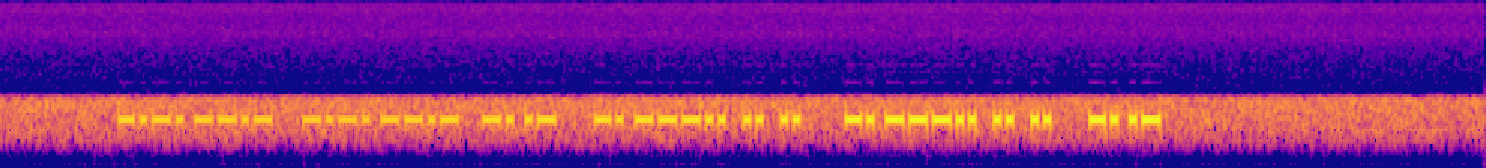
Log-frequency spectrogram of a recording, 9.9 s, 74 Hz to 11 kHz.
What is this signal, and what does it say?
Morse code, heard as a keyed tone, about 29 wpm, 320 Hz. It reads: CQ CQ NA N8II N8II NA
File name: 2016 JAN CW NAQP / 2016 Jan naqp k5ot - 0-3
